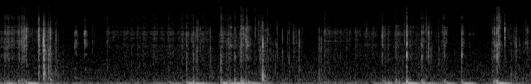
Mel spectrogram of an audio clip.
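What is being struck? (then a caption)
Bar of soap with a thin coating, cut by a blade. A utility knife carves the gold coating off a solid oval soap bar with an embossed surface and a pink interior, held in the hand. Quick, dry scraping clicks and crisp crackles come in irregular bursts with soft scratching between them, each stroke bright and stopping short with no ring.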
